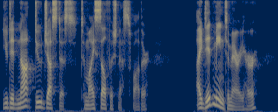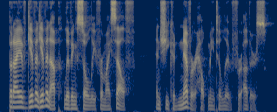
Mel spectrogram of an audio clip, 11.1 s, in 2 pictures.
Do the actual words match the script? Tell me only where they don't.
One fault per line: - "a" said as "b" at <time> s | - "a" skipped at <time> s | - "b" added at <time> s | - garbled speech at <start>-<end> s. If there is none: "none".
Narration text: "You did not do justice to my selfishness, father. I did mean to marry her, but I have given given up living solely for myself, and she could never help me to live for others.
none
